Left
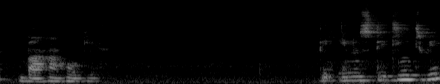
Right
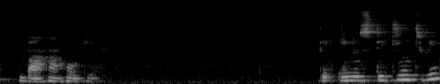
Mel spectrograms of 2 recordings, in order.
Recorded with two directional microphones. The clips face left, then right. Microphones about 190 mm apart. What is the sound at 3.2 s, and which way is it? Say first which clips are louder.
Speech: right 8 dB; 35° right (ahead or behind).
